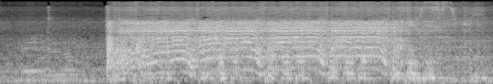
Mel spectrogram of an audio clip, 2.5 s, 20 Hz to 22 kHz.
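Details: Four-cylinder engine cranked with a compression tester in cylinder 4's spark plug hole, which read 11.5 bar; cylinders 2 and 3 read 13 and 10.5. Steady, even starter churn for about 1.5 seconds with no firing. Compression judged still good, normal cranking.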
